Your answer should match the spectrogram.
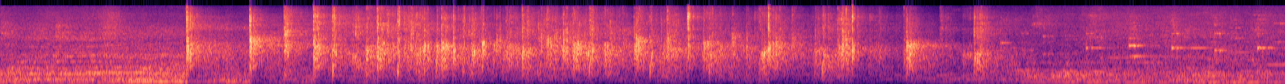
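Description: Audience applauding in a hall: many hands clapping, starting about a second in and dying away after about four seconds.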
